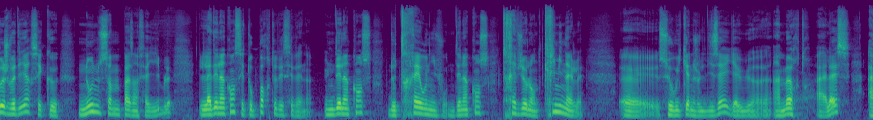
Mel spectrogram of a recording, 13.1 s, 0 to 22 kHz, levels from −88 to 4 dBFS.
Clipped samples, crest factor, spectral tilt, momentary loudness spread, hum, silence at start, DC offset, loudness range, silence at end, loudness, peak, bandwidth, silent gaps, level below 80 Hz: under 0.1%; 20 dB; -4.5 dB/octave; 11 LU; none; 0 s; under 0.1%; 2 LU; 0 s; -24 LUFS; -4 dBFS; 19 kHz; none; -62 dBFS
